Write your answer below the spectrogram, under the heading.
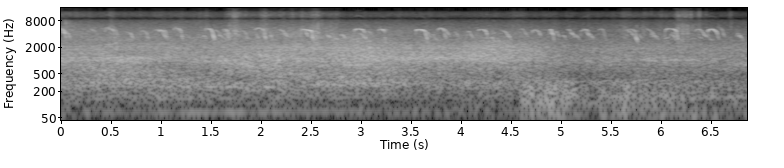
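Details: Many chicken chicks on fenced wasteland in Magaluf, Mallorca, on 31 December 2023 in windy weather give high, thin peeps in rapid overlapping series, about three per second, over strong wind noise.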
